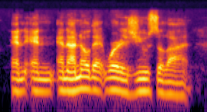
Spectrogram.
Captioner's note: none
